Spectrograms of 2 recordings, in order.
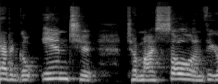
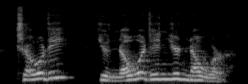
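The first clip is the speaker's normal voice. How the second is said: put-on Norwegian accent, put on; 4 dB quieter than usual. Quoting what their mother told them, the speaker imitates her Norwegian accent. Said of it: "my mother said in her Norwegian accent".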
